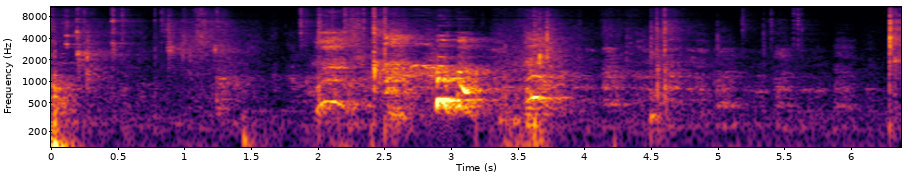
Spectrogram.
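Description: A large dog scrambling about on a tile floor during play, its claws and paws making scattered clicks and knocks, with a few short high cries in the middle and one sharp knock near the end.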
